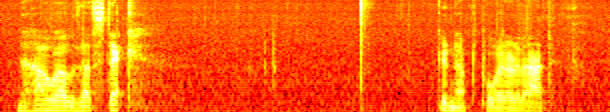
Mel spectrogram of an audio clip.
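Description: Hands handle stiff wires with light rustles and clicks.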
